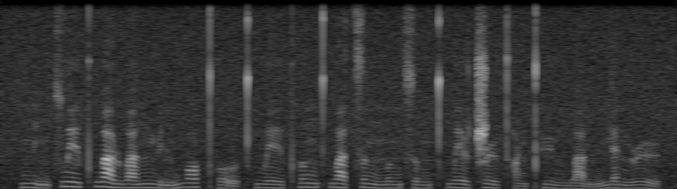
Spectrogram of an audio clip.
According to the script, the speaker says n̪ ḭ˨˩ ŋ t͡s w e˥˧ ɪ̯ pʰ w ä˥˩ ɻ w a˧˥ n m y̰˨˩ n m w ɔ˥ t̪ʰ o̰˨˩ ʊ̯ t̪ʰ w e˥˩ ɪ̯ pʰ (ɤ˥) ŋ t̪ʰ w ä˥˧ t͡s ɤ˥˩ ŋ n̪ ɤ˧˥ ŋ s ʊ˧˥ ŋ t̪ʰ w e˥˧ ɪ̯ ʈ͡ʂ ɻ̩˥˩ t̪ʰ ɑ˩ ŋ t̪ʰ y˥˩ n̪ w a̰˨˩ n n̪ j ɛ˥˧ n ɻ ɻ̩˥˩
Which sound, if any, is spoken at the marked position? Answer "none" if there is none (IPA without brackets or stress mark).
ɤ˥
